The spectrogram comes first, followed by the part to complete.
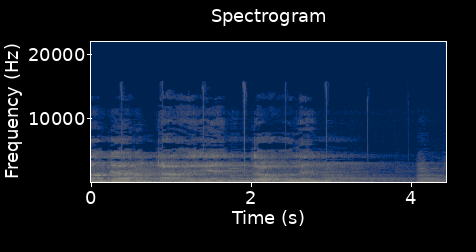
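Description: A man sings a drawn-out, chant-like vocal line with no clear words over acoustic guitar. The voice bends in pitch and fades out near the end.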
